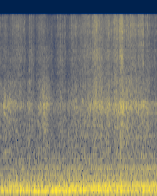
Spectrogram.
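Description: A steady low motor hum with background noise.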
